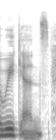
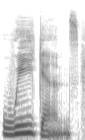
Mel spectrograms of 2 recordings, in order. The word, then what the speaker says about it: weekends: 그다음에 weekends 요것도 장모음으로 weekend 아니고 weekends weekends라고 표현을 돼요. 그다음에 ds로 끝나는 단어들 생각보다 여러분 어떻게 많이 발음하시냐면 weekend we캔즈라고 하시거든요. 소리는 영어에 없어요. 을라는 모음이 없기 때문에 weekends weekends 해서 N 뒤에 그냥 s가 오는 것처럼 바람을 흘려 주시면 됩니다.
